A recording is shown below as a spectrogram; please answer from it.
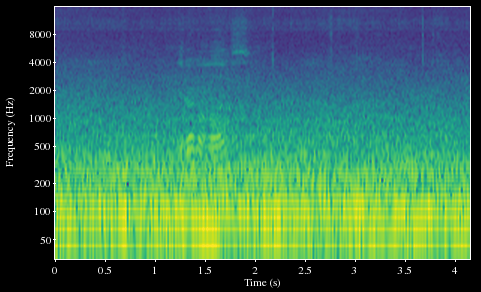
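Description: A steady low rumble, with a person's voice briefly in the background about a second and a half in.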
